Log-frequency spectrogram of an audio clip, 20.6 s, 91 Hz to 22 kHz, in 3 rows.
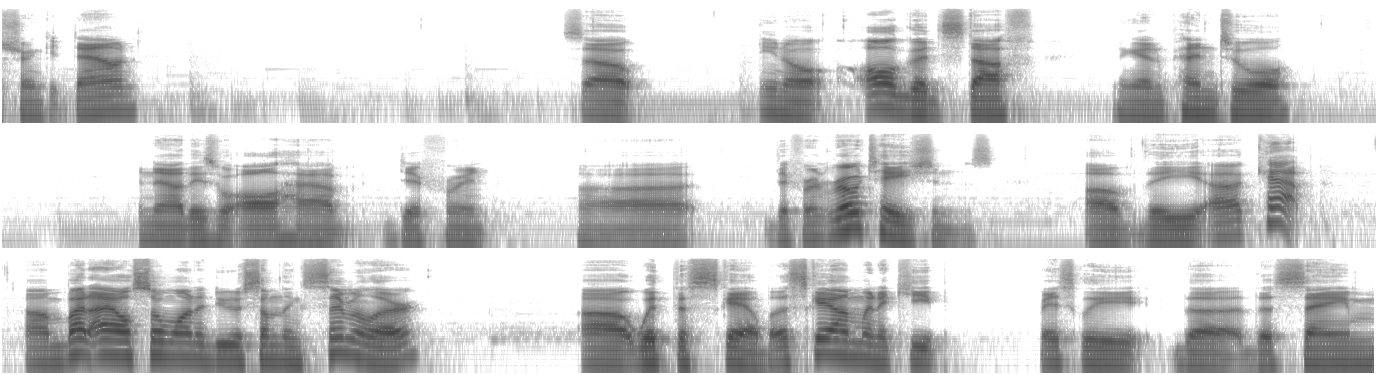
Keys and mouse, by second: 2.1-12.7 drag, 3.8 Delete, 13.0 click, 15.1-20.6 drag.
